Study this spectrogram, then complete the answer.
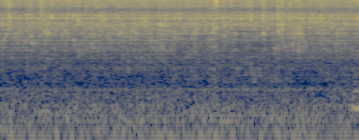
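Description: Cold tap water runs steadily into a container as it fills, a continuous close splashing rush that holds even and unbroken throughout with no voices.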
